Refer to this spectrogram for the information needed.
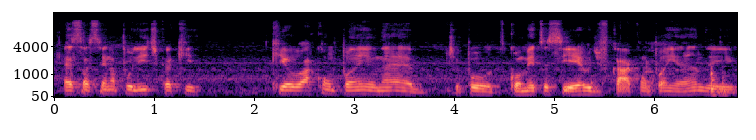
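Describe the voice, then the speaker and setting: Noticeable background noise beneath a man's medium-pitched, moderately paced voice with fairly even intonation. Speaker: skateboarder and podcaster. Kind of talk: casual chat. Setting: video call from home.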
